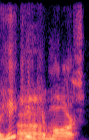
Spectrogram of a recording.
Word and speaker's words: hikikomori: In Japan, they even have a name for it called hikikomori. And Kara informs me that I almost get the pronunciation right. Oh, you got it. So hikikomori.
